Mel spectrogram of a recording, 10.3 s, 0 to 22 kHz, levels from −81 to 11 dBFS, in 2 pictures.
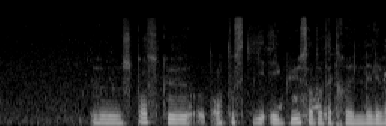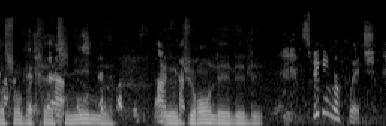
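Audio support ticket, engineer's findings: Background dropped across the whole clip, breaking up into twinkling specks in the gaps. Overdone noise removal: suppressor set too strong, cutting individual frequency bands near its noise estimate and taking quiet speech detail with them.

Delayed ghost copy of the speech, about 258 ms behind and roughly 15 to 20 dB down, at 4.01–4.53 s, 5.45–5.66 s, 6.01–6.63 s and 8.79–9.08 s. Echo leak, likely from an incomplete echo canceller on a far-end loudspeaker path returning residual signal.

Loudspeaker-side speech dipping and breaking up at 4.81–7.25 s and 7.59–8.91 s, about 1.5 s and 1 s affected. Drops around 20 dB, then nearer 30 dB. Speech suppressed in double talk, likely the echo canceller attenuating both talkers when unable to separate them.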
